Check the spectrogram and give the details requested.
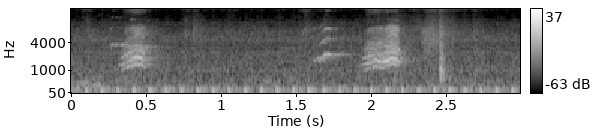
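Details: Myna calling, used as a lure to provoke a rival into calling: two harsh, broadband squawking calls with a thin rising whistle between them, over a steady low rhythmic engine-like thumping.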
